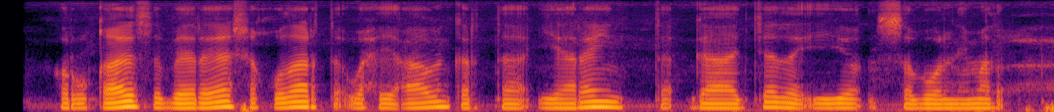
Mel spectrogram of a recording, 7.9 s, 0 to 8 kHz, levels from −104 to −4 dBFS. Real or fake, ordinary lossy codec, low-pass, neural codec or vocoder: real; none; none; none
